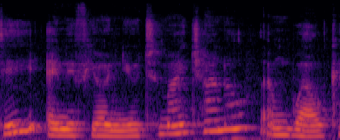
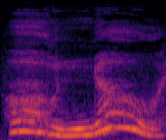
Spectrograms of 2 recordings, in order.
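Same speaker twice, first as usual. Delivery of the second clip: higher, worried little gasp of dismay; a child's higher, hushed oh no; 6 semitones higher than usual. Acted. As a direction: Katie realising she made a mess. Katie spills the vase.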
